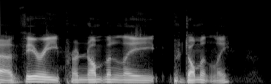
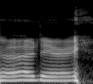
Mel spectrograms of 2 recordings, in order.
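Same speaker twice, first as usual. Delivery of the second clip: mock yell, high-pitched, projected as if across a room. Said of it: "some dude yelling".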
